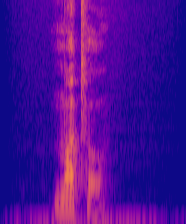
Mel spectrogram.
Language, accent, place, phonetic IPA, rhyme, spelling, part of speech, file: German, Germany, Berlin, [ˈmɔto], -ɔto, Motto, noun, De-Motto.ogg
- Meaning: motto, slogan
